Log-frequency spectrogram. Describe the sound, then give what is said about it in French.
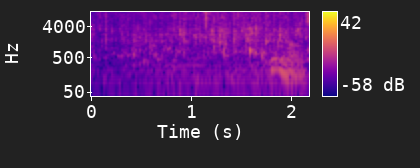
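A thin stream of water falls steadily from an opened tap, a continuous trickling and splashing, with a faint voice briefly audible near the end. “Ouvrez un robinet et laissez tomber un filet d'eau.”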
